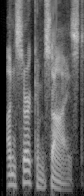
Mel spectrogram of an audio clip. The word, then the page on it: uncircumcised: American English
